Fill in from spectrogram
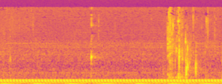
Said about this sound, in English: As I take a swig of water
